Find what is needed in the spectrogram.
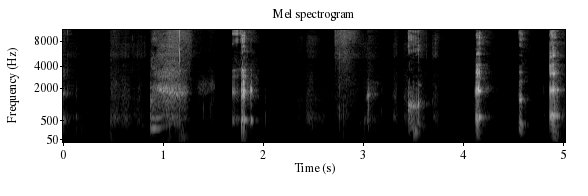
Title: burping for 1 minute straight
